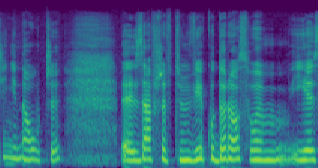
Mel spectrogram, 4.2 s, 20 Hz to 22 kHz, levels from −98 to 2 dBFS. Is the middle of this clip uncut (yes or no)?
yes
